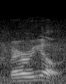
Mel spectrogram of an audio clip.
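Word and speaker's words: beryl: an English word for it's spelled b e r uh y l it's baral barrial barrial okay something like that and it means green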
